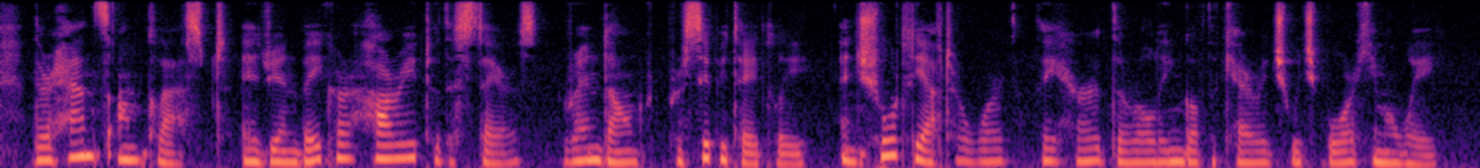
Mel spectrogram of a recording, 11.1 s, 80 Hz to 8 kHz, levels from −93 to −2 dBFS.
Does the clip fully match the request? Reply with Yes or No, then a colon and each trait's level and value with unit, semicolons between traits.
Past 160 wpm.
No: average, 140 wpm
